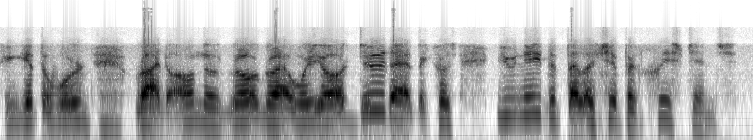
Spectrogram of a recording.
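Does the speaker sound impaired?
Yes: cerebral palsy; wheelchair user.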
